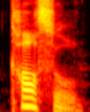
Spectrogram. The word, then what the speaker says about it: castle: And let's let's watch this shorts on the word castle on how to pronounce it.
